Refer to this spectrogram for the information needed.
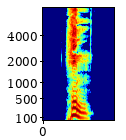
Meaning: Separable verbal prefix that indicates a movement or direction to a location that is not where the speaker is
- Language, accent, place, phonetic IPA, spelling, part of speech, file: German, Germany, Berlin, [hɪn], hin-, prefix, De-hin-.ogg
